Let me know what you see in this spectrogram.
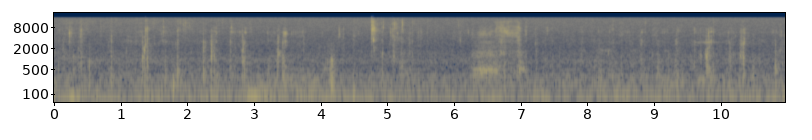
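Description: A person chewing a slice of homemade pizza, with many small crisp clicks from the crust. A louder bite into the slice comes about six seconds in.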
